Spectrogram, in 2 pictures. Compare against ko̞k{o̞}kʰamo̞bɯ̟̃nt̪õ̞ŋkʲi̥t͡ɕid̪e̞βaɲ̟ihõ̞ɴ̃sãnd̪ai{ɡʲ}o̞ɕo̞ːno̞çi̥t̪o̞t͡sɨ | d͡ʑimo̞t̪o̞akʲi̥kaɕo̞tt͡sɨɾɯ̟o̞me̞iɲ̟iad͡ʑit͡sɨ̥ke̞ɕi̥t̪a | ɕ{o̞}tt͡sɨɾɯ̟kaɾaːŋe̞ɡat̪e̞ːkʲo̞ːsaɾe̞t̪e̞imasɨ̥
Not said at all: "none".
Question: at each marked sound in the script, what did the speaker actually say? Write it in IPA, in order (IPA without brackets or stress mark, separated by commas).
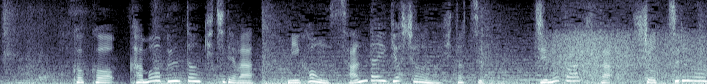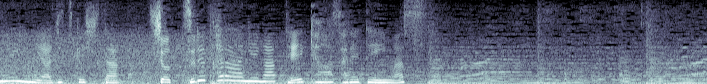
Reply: o̞, ɡʲ, o̞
